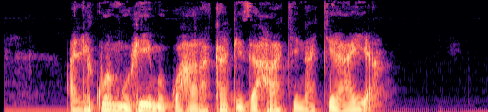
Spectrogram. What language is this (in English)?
Swahili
